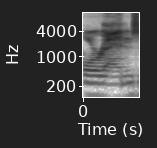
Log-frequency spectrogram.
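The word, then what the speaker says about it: Oranj: that that's really cool orange it's spelled like the fall album uh orange so o-r-a-n-j um check out orange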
